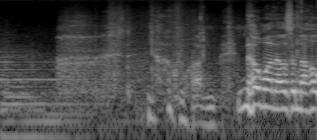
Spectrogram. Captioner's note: sighs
